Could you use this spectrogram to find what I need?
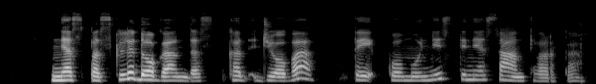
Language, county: Lithuanian, Tauragė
